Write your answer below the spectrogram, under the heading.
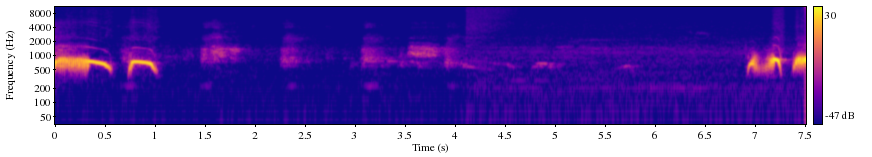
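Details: Spotted dove call meant to stir captive birds to coo back: a long buzzy note and a slurred falling coo at the start, near silence with faint soft sounds, then another low coo phrase beginning at the end.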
